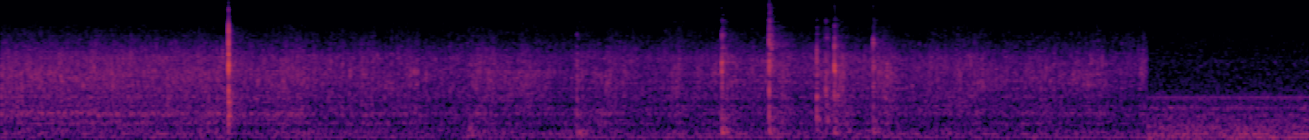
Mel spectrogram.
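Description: Faint sizzling of a baby octopus and pork belly stir-fry frying in a pan. A wooden spatula clicks and knocks against the pan: once sharply a little under two seconds in, then several times in quick succession about halfway through. Near the end the sizzling cuts off abruptly, leaving a faint steady tone.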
